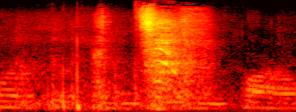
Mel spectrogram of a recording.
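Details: A single short, sharp, hissing sneeze with a faint intake before it, from a small pet animal, in a quiet room with soft voices; sneezing.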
